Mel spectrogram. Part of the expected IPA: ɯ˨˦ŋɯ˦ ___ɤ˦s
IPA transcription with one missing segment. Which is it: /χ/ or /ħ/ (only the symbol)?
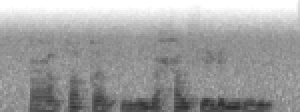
ħ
